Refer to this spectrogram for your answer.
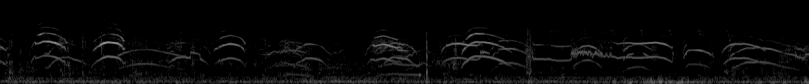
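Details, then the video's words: Several baby kittens meow in quick succession, high arched harmonic cries overlapping one another, some louder bursts near the start and middle, with a faint low background rumble. "Mini cute kittens baby meowing"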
